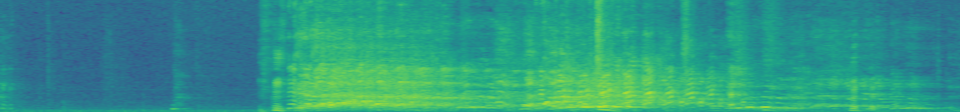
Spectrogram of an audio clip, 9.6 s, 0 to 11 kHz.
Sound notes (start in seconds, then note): 5.5 sighs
